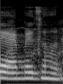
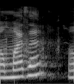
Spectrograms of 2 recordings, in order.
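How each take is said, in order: First: Amazon said the English way, not as अम्माजान; correct Amazon. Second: अम्माजान said as amma-jaan, like a lady's name; old granny saying अम्माजान for Amazon; mispronounced Amazon. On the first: Grandson correcting granny's word, plain Amazon. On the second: Granny to grandson, mangling अम्माजान. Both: Acted. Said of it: "ते अम्माजान नसतंय, Amazon असते".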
